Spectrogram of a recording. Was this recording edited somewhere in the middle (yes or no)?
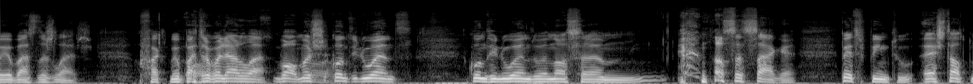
yes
